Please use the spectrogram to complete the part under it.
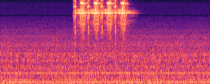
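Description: A bright chime rings briefly.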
